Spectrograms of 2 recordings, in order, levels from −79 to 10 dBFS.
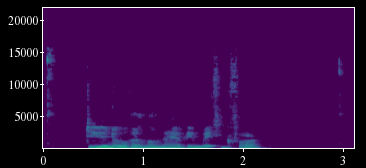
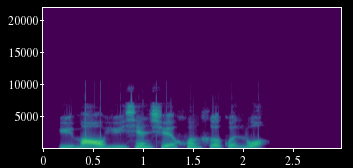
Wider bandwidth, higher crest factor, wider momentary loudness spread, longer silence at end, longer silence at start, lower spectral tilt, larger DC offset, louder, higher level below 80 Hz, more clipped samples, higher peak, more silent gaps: first, 16 kHz vs 11 kHz; second, 14 dB vs 20 dB; first, 14 LU vs 11 LU; first, 0.95 s vs 0.75 s; about the same, 0.05 s vs 0.15 s; first, -8 dB/octave vs -3.5 dB/octave; second, under 0.1% vs 0.4%; second, -34 LUFS vs -23 LUFS; second, -68 dBFS vs -62 dBFS; neither; second, -20 dBFS vs -4 dBFS; neither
